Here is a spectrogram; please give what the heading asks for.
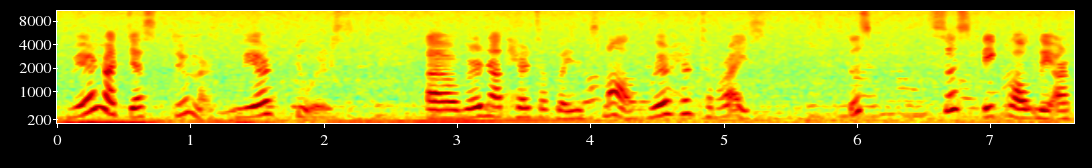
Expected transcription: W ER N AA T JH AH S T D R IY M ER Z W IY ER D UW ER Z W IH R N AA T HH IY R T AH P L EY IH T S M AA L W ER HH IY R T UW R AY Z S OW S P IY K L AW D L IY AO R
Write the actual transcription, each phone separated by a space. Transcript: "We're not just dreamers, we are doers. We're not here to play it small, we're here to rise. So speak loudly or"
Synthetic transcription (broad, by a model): W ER N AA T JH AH S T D UW M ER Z W IY ER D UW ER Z W IH R N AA T HH IY R T AH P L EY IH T S M AA L W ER HH IY R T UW R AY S S OW S P IY K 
